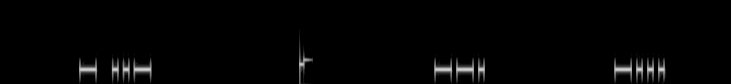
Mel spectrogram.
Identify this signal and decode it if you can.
Morse code, heard as a keyed tone, about 22 wpm, spaced as for 9 wpm, 700 Hz. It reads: TU GB
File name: Top 90 QSO Elements - 8x Character Spacing - 22wpm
